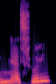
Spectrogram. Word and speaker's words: necessary: right the next one it could be with four or three syllables necessary or what you think necessary four syllables what if you try with three syllables only I think that it will be Neary all right excellent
